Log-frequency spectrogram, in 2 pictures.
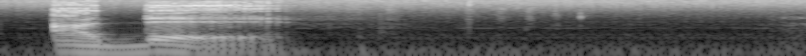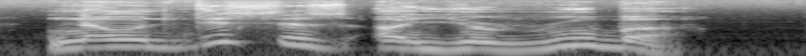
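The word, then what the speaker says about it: Adé: name is a day a day a d e pronounced as a day now this is a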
